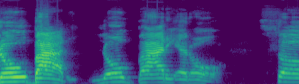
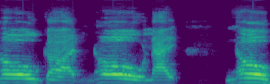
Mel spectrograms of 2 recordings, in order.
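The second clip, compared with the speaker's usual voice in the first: reenacted crying, much slower; 3 semitones lower than usual. Describing playing an emotional album, retelling own crying. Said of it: "I just remember crying".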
